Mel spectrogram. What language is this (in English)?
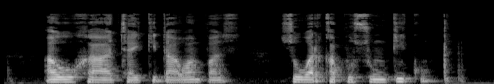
Arequipa-La Unión Quechua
